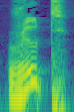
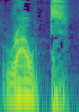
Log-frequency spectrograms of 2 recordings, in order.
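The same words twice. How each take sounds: First: It is said with a non-American pronunciation. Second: It is said with an American pronunciation.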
